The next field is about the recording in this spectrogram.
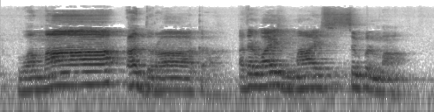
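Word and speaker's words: وَمَا أَدْرَاكَ: So this little Hamza will force the Ma to be pronounced with a Mad. Wa Ma Adraka.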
